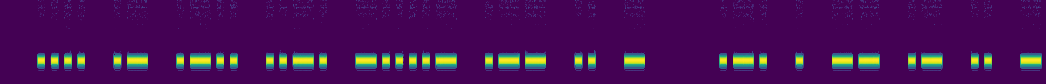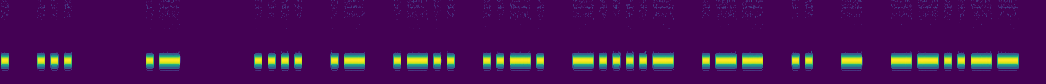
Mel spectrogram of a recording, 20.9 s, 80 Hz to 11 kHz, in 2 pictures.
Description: Morse code, heard as a keyed tone, about 18 wpm, spaced as for 15 wpm, 1000 Hz. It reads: HALF-WIT REMAINS A HALF-WIT,
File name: 15wpm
